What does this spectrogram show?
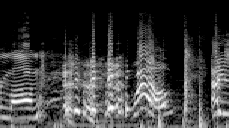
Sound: laughing

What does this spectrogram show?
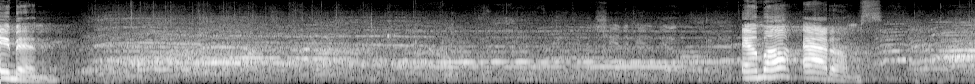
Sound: applause; applause

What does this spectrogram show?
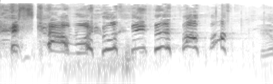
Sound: laughs

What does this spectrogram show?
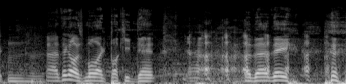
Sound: laughing; laughs

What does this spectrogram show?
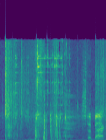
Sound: footsteps on gravel; metal clanking

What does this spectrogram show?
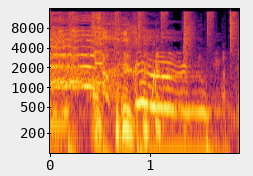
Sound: dying of laughter

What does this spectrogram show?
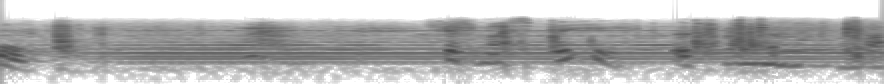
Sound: sighs

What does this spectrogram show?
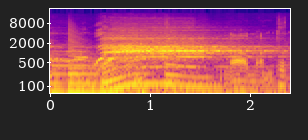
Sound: screams

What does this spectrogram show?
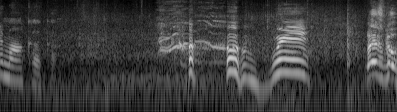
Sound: laughing

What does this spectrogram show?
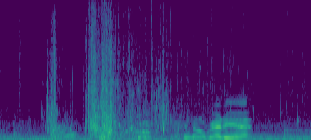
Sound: fish splashing

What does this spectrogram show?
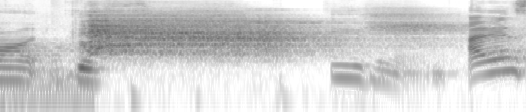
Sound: Rocky screams loudly

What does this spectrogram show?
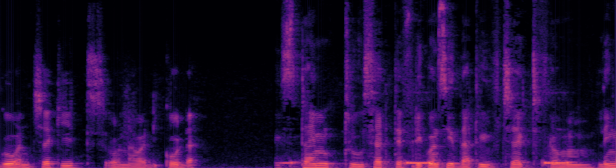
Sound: low frequency beeping sound

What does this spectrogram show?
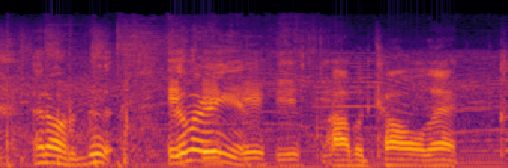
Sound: laughing

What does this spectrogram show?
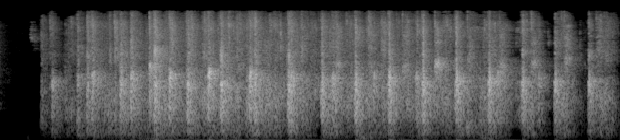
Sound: audience applauding

